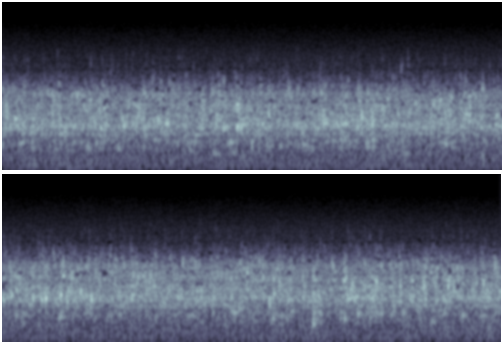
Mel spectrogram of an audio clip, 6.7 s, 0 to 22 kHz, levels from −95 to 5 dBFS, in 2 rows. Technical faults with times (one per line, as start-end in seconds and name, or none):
none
